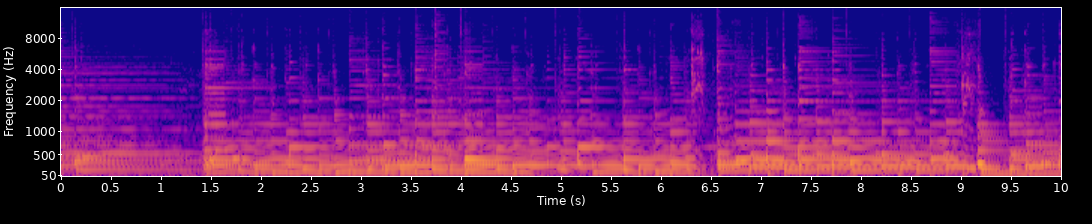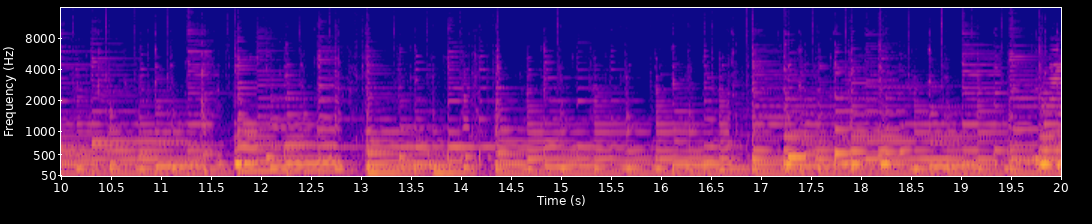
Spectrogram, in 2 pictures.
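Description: Instrumental background music: plucked notes over held low notes, fading briefly at the start and coming back in about a second and a half in.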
